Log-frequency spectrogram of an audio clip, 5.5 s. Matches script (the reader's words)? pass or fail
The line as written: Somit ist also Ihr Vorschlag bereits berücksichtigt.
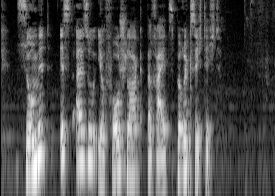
pass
